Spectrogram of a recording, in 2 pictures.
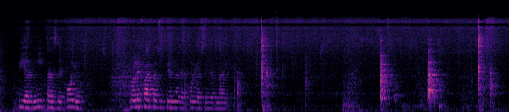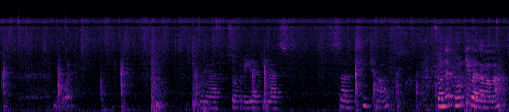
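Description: A spatula scrapes and clinks against a pan.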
